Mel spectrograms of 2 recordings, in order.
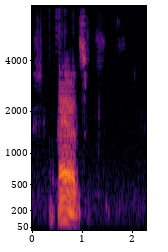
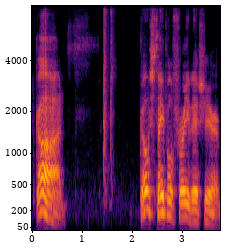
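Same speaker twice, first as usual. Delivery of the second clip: exclamation; 5 semitones higher, 9 dB louder, slower than usual. Real, not acted. Pleading with viewers.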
